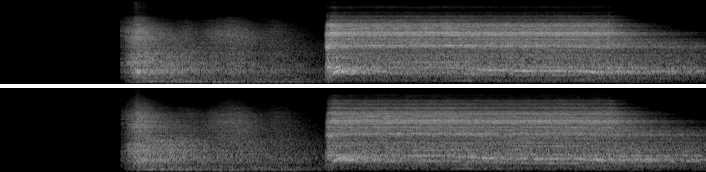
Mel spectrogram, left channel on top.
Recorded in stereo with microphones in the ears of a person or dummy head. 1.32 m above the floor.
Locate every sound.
1.2 s a zipper: 50° left (ahead or behind), 1.6 m
3.2 s a drill: 70° left (ahead or behind), 0.6 m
